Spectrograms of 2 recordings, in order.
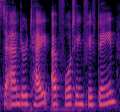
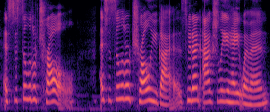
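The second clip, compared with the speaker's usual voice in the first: higher, sing-song mock of men brushing it off; mocking dismissive bros; 4 semitones higher than usual. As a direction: parody their "it's just a joke" whine, pitched up. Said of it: "And everybody is like".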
